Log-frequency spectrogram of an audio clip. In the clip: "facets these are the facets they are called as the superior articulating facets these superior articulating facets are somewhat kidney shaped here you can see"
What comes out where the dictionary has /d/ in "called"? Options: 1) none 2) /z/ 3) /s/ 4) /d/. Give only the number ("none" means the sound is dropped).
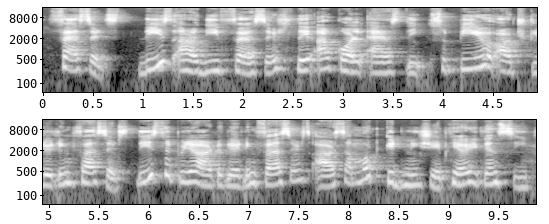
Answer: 4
